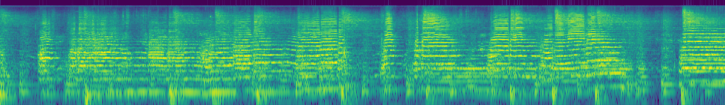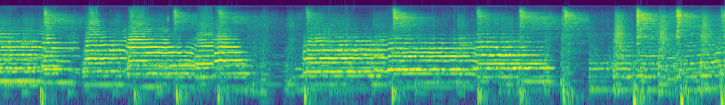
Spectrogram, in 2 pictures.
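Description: Marching brass band playing a lively tune, trombones and trumpets leading, over a steady beat.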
